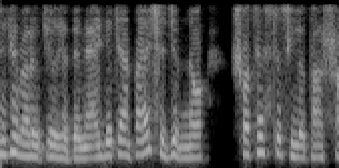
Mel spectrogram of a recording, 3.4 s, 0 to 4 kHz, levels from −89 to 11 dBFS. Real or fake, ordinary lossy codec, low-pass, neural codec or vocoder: fake; none; 3.6 kHz; codec, 16 kHz, 0.8 kbps, ZipCodec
